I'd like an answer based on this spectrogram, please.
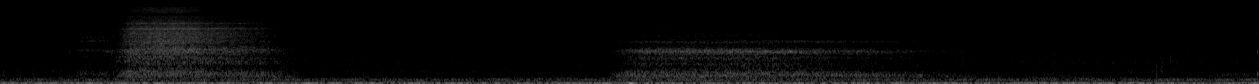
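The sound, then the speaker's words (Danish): Slow, deep breaths drawn in through the nose: two long, airy inhalations separated by a pause, soft and faint against quiet background hiss. “Indånding gennem næsen. Lang, dyb indånding gennem næsen.”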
